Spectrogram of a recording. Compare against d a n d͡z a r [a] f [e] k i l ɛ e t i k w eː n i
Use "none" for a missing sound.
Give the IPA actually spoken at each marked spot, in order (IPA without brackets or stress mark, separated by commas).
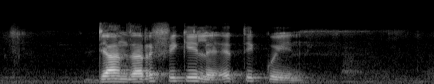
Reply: i, i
